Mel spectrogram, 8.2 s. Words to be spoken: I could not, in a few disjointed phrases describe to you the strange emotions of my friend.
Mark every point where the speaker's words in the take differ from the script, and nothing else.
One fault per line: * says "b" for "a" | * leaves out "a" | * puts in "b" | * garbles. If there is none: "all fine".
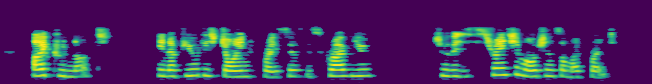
all fine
